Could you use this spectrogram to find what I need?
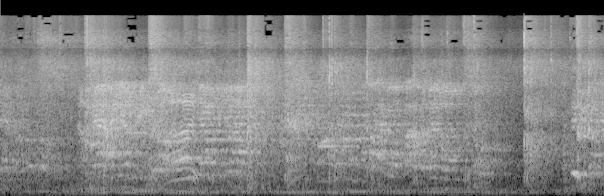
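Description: Men talk and call out in an echoing hall.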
